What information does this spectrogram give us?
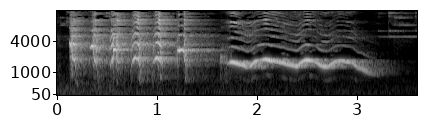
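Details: Cockatoo kept as a pet, performing on a TV stand indoors: six quick, harsh, evenly spaced notes, then a loud sustained whistle that wobbles up and down before fading.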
